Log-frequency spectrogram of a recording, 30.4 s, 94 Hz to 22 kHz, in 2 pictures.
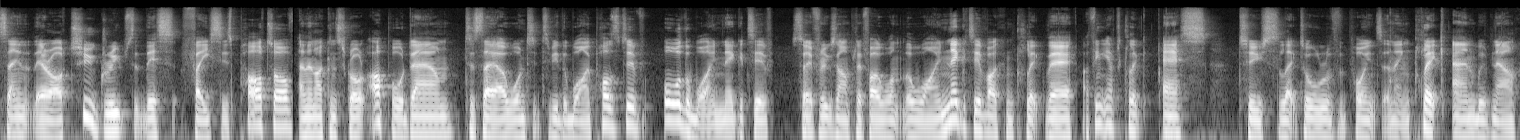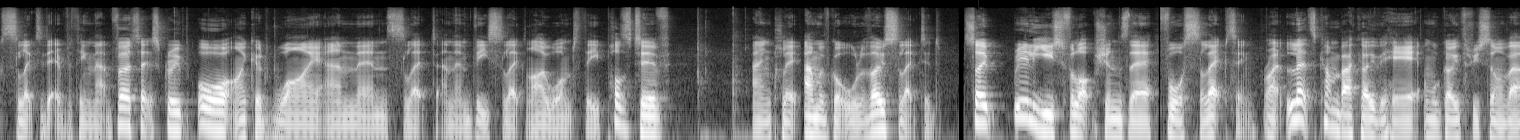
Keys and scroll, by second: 17.8 y, 25.0 Tab, 27.9 shift+Delete.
